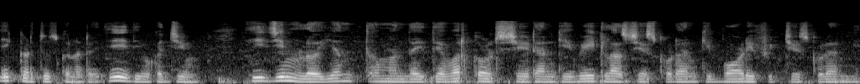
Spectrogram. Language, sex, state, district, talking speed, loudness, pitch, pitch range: Telugu, male, Andhra Pradesh, Anantapur, 140 wpm, -18 LUFS, 125 Hz, 120-135 Hz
